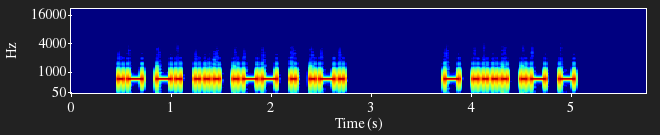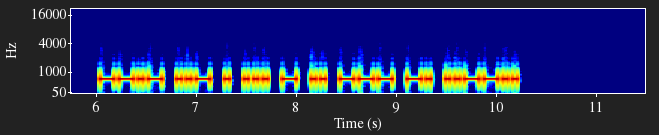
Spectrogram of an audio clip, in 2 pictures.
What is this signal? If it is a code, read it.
Morse code, heard as a keyed tone, about 25 wpm, 700 Hz. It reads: ANSWER THAT QUESTION?
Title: 3x Word-Spacing - Sentences from Top 400 Words - 25wpm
